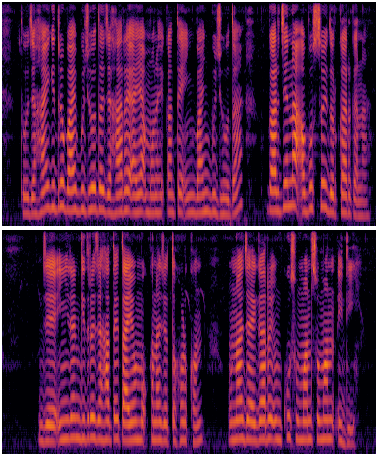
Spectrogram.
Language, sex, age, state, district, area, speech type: Santali, female, 30-45, West Bengal, Birbhum, rural, spontaneous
